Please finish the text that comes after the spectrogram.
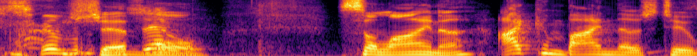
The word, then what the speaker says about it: Shelbyville: That's exactly how they've got it pronounced on here. Shebville. Well, isn't that the way you say it? Shebville.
